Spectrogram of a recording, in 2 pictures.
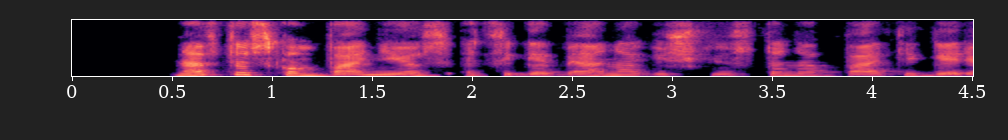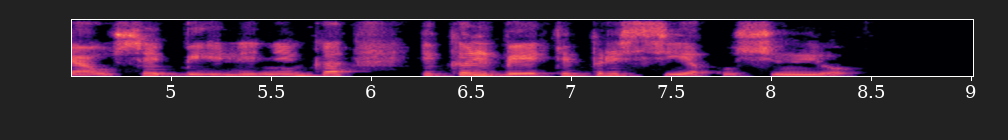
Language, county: Lithuanian, Tauragė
